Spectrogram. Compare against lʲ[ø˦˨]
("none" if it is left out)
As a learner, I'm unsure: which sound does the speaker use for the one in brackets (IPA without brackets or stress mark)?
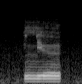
ø˦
